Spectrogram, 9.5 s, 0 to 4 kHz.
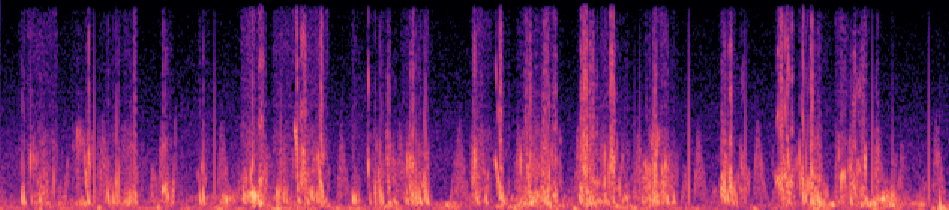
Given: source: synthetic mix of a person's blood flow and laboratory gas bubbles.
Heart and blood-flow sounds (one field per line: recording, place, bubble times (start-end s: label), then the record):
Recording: Doppler ultrasound of blood flow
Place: subclavian vein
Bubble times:
0.18-0.58 s: bubbles
0.73-0.94 s: bubbles
0.99-1.40 s: bubbles
1.60-1.73 s: bubbles
1.97-2.09 s: bubbles
2.40-2.67 s: bubbles
2.73-3.30 s: bubbles
3.50-4.33 s: bubbles
4.71-5.10 s: bubbles
5.16-5.64 s: bubbles
5.77-6.31 s: bubbles
6.39-6.79 s: bubbles
7.19-7.50 s: bubbles
7.72-8.30 s: bubbles
8.36-8.70 s: bubbles
8.75-8.81 s: bubbles
From the record:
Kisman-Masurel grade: 242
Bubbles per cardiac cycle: several, 3 to 8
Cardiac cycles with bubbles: 100%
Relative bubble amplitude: moderate (0.250 to 0.450)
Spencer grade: 3 (all of the cardiac periods contain showers or single bubble signals, but not dominating or overriding the cardiac motion signals)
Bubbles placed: anywhere in the cardiac cycle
